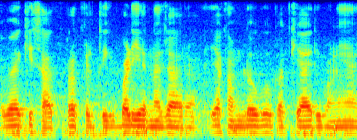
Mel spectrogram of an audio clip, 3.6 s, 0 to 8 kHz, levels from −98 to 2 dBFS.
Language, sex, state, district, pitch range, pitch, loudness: Garhwali, male, Uttarakhand, Tehri Garhwal, 95-105 Hz, 100 Hz, -18 LUFS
